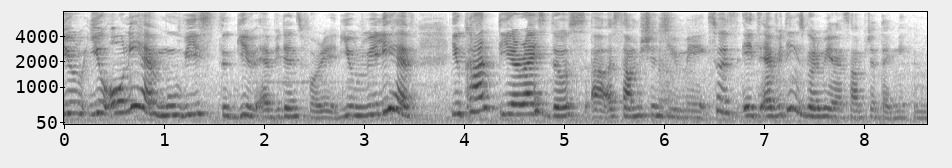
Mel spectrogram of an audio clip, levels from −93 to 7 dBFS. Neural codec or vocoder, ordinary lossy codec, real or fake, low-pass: none; none; real; none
